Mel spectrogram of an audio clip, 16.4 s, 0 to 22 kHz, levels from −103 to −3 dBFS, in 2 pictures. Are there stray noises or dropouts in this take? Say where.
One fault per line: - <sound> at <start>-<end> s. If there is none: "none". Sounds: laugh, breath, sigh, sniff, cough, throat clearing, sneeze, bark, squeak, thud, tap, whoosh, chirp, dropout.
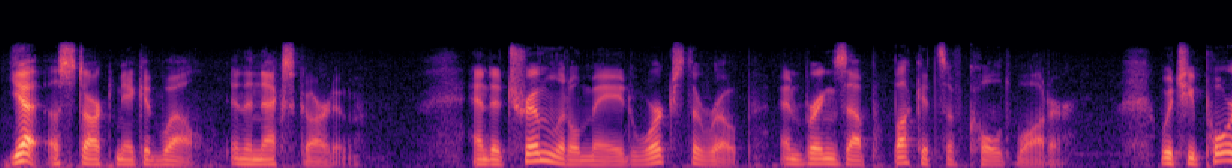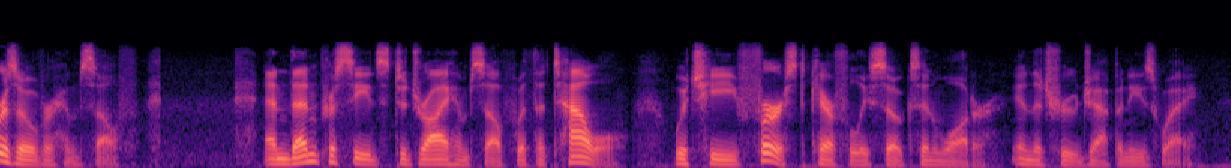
none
